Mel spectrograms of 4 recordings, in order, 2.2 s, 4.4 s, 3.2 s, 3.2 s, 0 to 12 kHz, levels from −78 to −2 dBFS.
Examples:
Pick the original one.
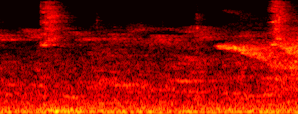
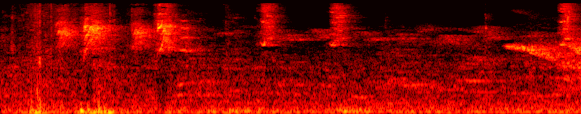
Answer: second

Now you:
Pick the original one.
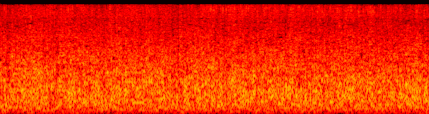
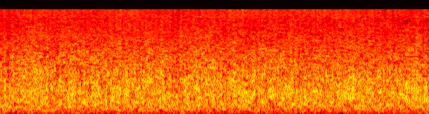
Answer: first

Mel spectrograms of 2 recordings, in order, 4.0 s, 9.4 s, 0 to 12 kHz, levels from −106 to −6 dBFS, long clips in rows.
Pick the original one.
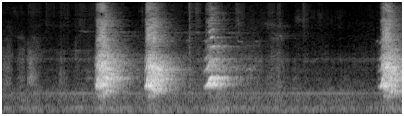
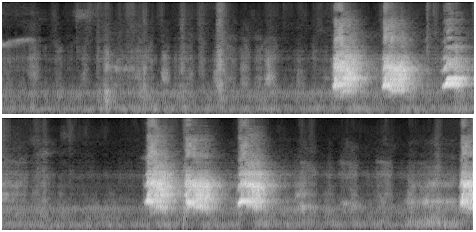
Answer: first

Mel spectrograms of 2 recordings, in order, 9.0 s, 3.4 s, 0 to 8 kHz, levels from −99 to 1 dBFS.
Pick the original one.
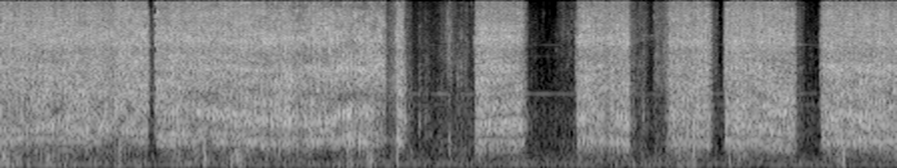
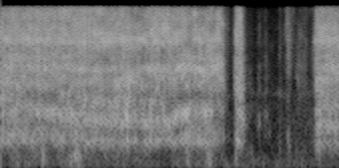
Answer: first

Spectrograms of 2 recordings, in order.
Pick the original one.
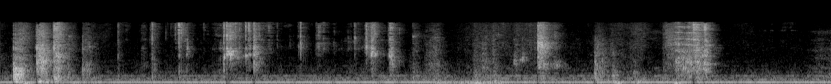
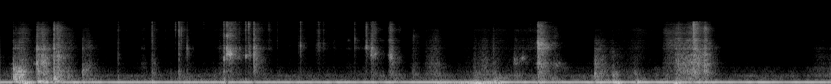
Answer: first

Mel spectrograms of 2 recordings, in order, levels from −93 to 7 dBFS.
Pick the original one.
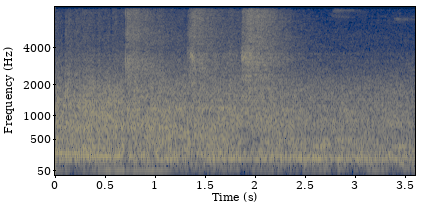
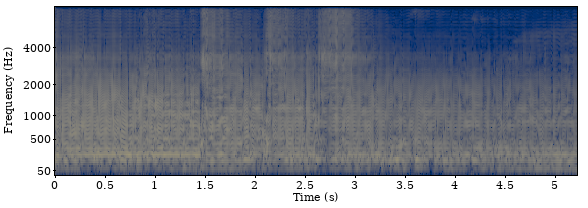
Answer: first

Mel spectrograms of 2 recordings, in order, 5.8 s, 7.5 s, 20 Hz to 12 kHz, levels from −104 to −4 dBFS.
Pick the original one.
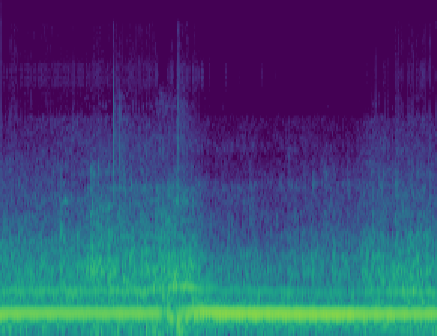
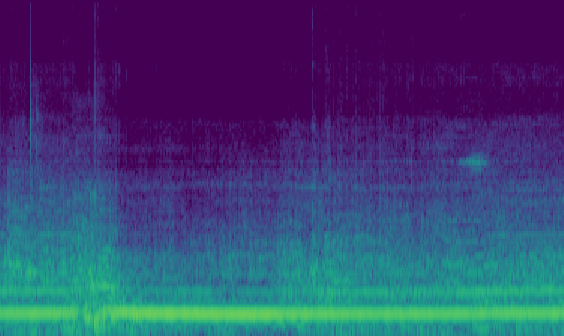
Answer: first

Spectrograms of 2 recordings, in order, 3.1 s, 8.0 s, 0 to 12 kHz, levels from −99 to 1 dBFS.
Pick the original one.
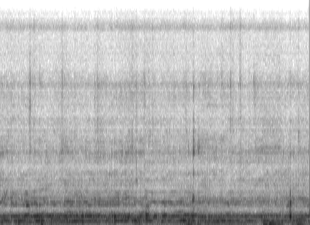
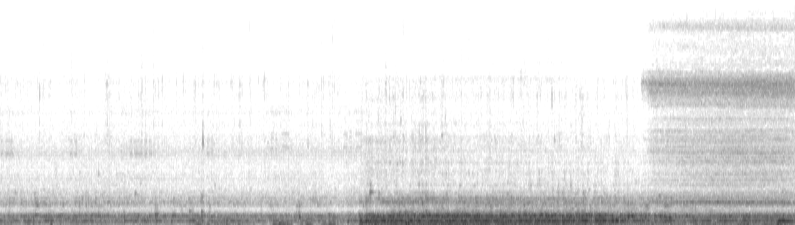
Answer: second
